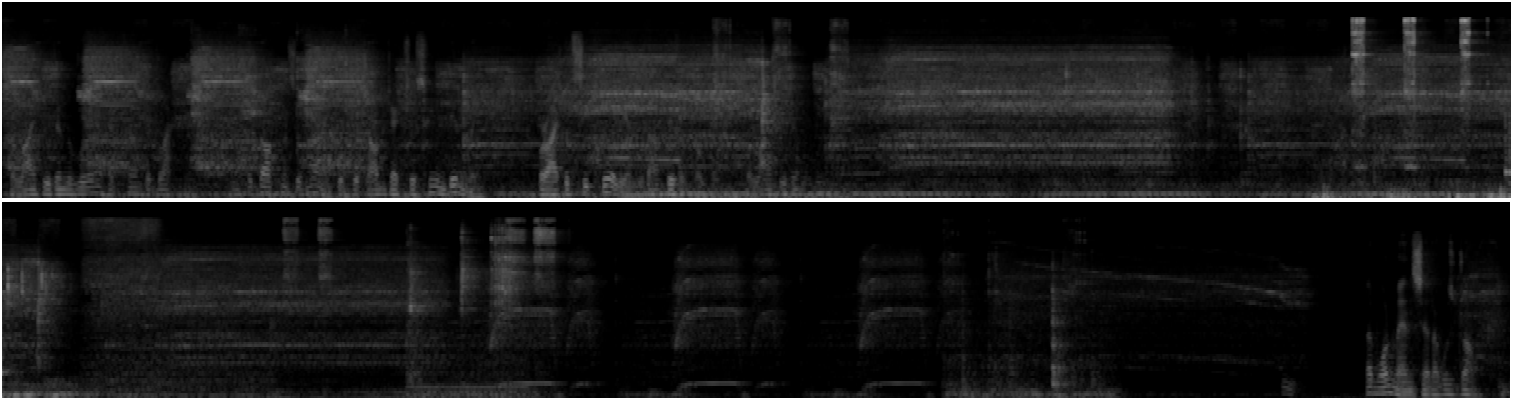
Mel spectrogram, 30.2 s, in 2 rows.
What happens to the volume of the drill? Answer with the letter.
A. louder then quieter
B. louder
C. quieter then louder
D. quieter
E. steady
D.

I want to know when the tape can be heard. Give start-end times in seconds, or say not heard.
not heard.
